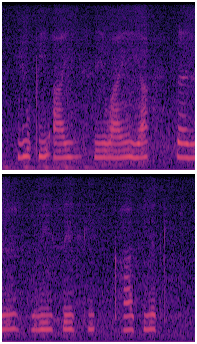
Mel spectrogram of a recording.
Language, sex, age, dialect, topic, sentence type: Magahi, female, 51-55, Northeastern/Surjapuri, banking, question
